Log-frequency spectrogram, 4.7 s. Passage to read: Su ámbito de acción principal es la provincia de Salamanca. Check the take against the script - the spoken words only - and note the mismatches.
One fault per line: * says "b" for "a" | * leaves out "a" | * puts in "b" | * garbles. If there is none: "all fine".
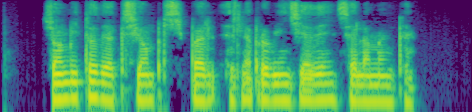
all fine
